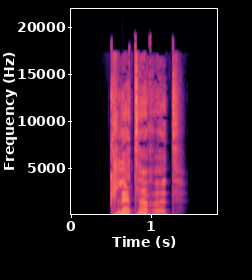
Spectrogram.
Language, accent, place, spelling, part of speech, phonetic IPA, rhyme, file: German, Germany, Berlin, kletteret, verb, [ˈklɛtəʁət], -ɛtəʁət, De-kletteret.ogg
- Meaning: second-person plural subjunctive I of klettern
